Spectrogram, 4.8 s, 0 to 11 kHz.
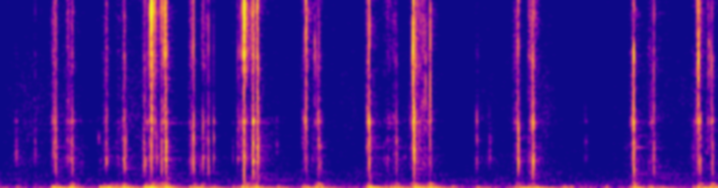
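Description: Fingertips type on a small transparent plastic 9-key mechanical keypad. The keys give sharp, bright clicks with very short decay over a low thock, arriving in irregular bursts with brief pauses between them.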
